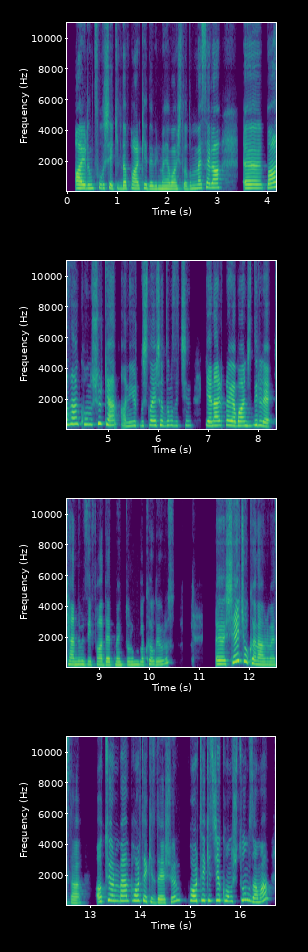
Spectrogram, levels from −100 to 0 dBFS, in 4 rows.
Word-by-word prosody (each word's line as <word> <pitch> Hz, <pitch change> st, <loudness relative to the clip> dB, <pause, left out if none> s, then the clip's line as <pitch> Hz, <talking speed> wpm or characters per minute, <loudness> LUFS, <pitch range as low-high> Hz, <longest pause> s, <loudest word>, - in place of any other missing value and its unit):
ayrıntılı 235 Hz, 0 st, +2 dB
şekilde 220 Hz, -3 st, -2 dB
fark 220 Hz, 0 st, -2 dB
edebilmeye 205 Hz, -2 st, -1 dB
başladım, 205 Hz, +1 st, -3 dB
mesela, 275 Hz, +3 st, +2 dB, 0.4 s
eee, 245 Hz, 0 st, +3 dB
bazen 360 Hz, +8 st, +3 dB
konuşurken, 370 Hz, 0 st, 0 dB
hani, 250 Hz, -, -6 dB
yurt 280 Hz, +1 st, -7 dB
dışında 275 Hz, +3 st, -3 dB
yaşadığımız 300 Hz, -1 st, -2 dB
için 285 Hz, +1 st, -11 dB, 0.2 s
genellikle 290 Hz, +2 st, +3 dB
yabancı 280 Hz, -1 st, +3 dB
dille 295 Hz, -7 st, 0 dB
kendimizi 220 Hz, -1 st, -2 dB
ifade 210 Hz, 0 st, -2 dB
etmek 205 Hz, 0 st, -3 dB
durumunda 210 Hz, 0 st, -4 dB
kalıyoruz. 230 Hz, -, -4 dB, 0.9 s
Eee, 245 Hz, 0 st, +5 dB
şey 380 Hz, -, +5 dB
çok 430 Hz, -9 st, +1 dB
önemli, 215 Hz, -6 st, +1 dB
mesela, 200 Hz, -1 st, -4 dB
atıyorum, 335 Hz, +4 st, 0 dB
ben 335 Hz, 0 st, +3 dB
Portekiz'de 330 Hz, -, 0 dB
yaşıyorum, 265 Hz, -, -2 dB
Portekizce 350 Hz, +1 st, +2 dB
konuştuğum 340 Hz, +4 st, -2 dB
zaman 275 Hz, -, 0 dB
265 Hz, 120 wpm, -23 LUFS, 215-320 Hz, 0.9 s, Eee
